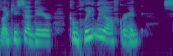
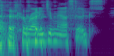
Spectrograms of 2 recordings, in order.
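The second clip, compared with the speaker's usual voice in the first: slow savoring; slower than usual. Acted. Repeating the silly skill.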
